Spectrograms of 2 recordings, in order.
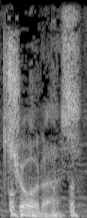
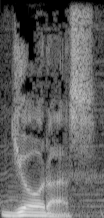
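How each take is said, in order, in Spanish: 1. La palabra empieza con un sonido 'ch'. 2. La palabra empieza con un sonido 'y'. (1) "no, no Choras" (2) "es Lloras"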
